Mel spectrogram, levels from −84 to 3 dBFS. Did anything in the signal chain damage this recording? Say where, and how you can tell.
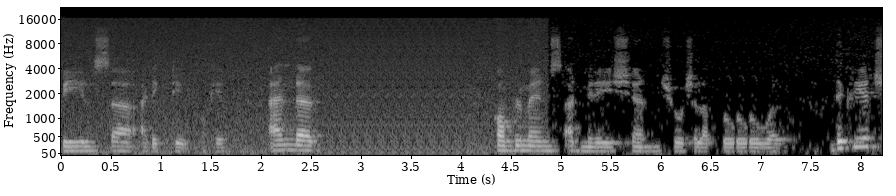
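Yes. Repeated frames at the codec or storage stage: a 128 ms block stutters from 2.76 to 4.04 s (ten extra plays) and again at 6.73 to 6.98 s (two).

Overdone noise removal in call processing from 4.88 s to the end. The room noise, roughly 14 dB below the speech, collapses into twinkly near-silence.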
